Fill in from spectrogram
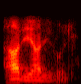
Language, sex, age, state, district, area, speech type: Hindi, male, 18-30, Bihar, Begusarai, rural, conversation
